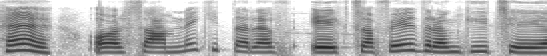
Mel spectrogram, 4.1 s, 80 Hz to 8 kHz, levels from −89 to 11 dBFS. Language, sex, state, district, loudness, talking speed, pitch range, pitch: Hindi, female, Madhya Pradesh, Dhar, -15 LUFS, 160 wpm, 225-290 Hz, 245 Hz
